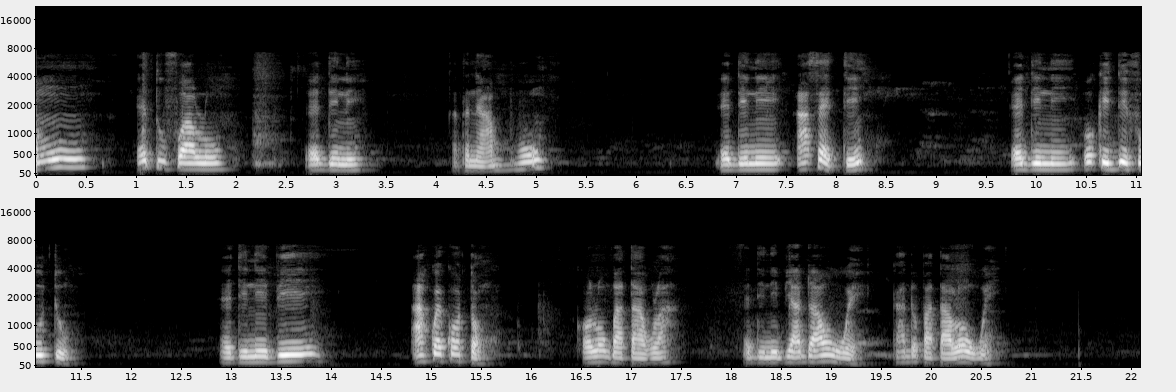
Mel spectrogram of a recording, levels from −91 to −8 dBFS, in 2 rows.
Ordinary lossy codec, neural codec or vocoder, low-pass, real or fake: MP3, 64 kbps; none; 7.2 kHz; real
